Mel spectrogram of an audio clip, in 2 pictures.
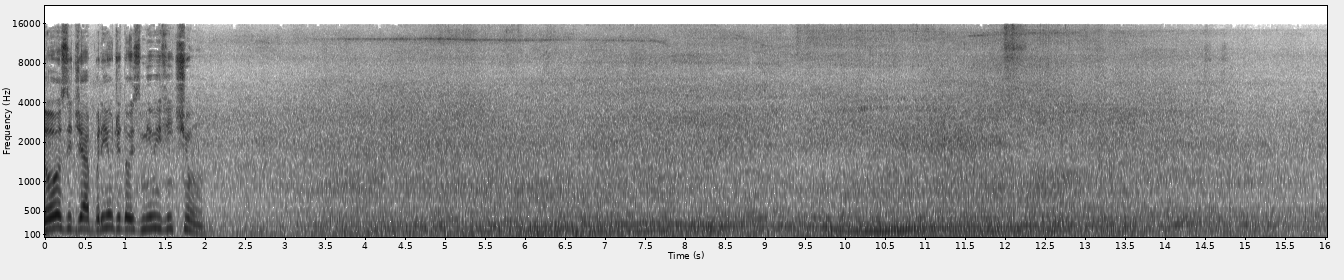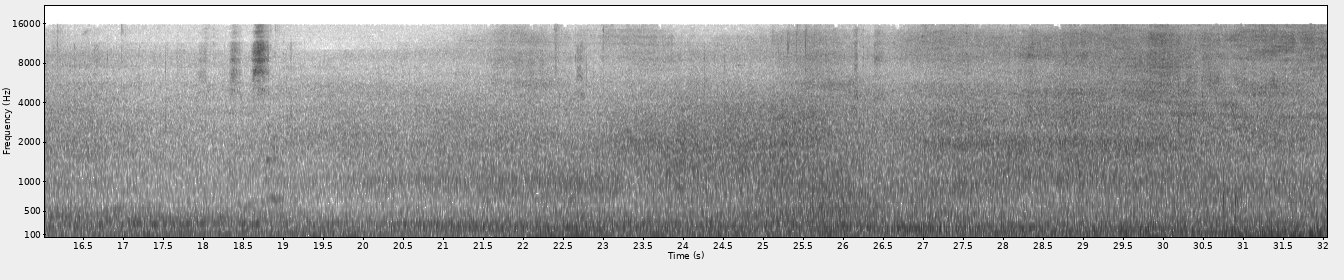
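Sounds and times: road traffic engines humming: 0.0s - 32.0s.

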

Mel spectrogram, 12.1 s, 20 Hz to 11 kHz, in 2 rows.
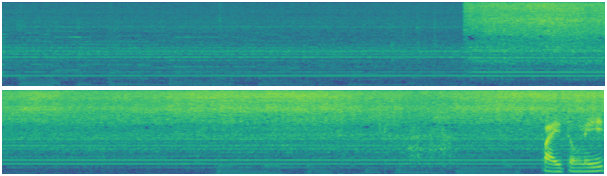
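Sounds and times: water jet hissing: 4.6s - 12.0s.

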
